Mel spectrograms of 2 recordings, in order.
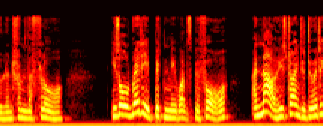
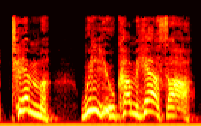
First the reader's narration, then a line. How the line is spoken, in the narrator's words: shouted George's father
